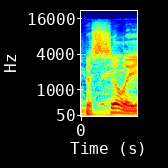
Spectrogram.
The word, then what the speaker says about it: Basile: Is that is Basile or Basile? Is that the correct, what's the pronunciation of that, Bob? Well, I guess people up here have been calling Basile, and I think that's the correct pronunciation.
